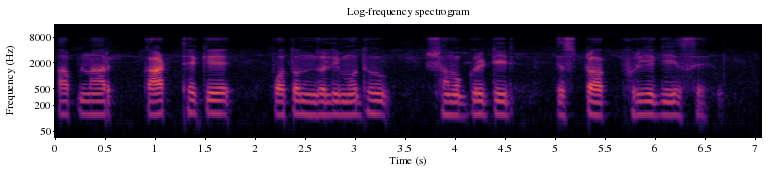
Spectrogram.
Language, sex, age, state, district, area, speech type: Bengali, male, 60+, West Bengal, Bankura, urban, read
